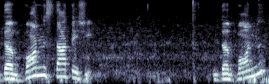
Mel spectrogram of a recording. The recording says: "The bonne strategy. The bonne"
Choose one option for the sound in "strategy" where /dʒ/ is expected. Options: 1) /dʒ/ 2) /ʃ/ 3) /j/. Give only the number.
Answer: 2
